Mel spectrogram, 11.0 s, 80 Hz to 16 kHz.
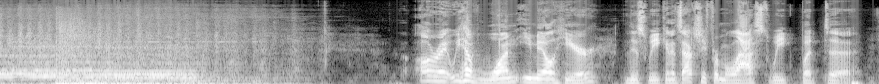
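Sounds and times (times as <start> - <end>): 
tram train rumbling along the rails: 0.0 - 4.0
speech: 5.3 - 10.9.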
